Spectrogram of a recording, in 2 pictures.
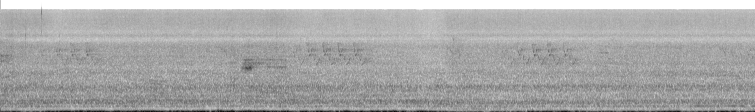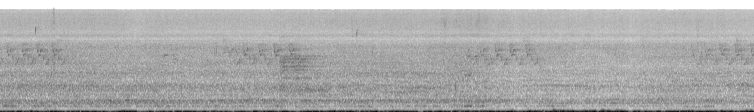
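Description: A honeybee colony roaring loudly as its nuc is opened and frames are moved: a steady, dense buzz of many bees, with a low rumble underneath. The roar leaves the beekeeper wondering whether he dropped the queen.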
